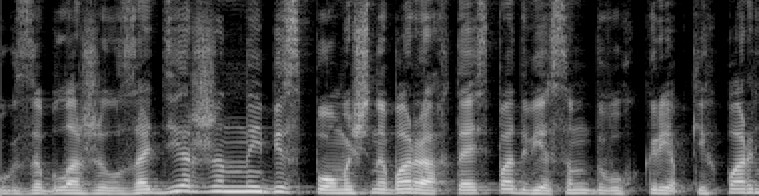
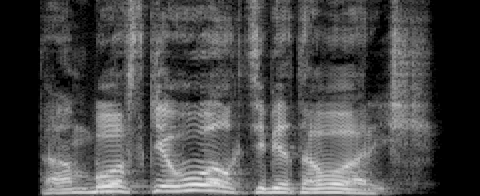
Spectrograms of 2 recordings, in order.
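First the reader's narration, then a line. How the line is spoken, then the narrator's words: Growled. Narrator (Russian): прорычал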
